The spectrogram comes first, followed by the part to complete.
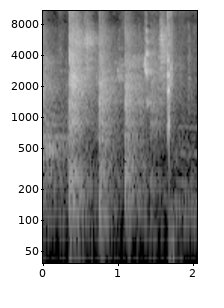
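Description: Running footsteps on a hard paved floor: several soft thumps about a third of a second apart.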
